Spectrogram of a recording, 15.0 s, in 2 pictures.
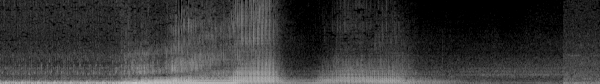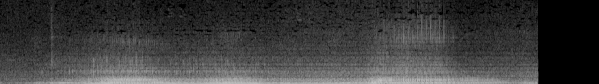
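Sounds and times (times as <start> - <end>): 
Mercedes CLS500 W219: 0.0 - 14.2.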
